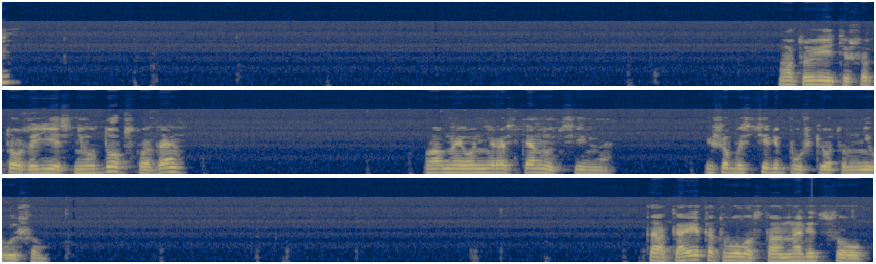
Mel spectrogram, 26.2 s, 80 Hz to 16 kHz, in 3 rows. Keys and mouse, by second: 0.0-1.5 drag, 1.7 middle click, 3.5-6.5 drag, 8.6 click, 10.1 click, 10.8-12.5 drag, 13.0 click, 13.7 click, 14.8-15.8 drag, 16.2-17.3 drag, 17.7 middle click, 19.2-20.2 drag, 20.5 middle click, 22.2 middle click, 23.1 click, 24.1 middle click, 24.8 click, 25.7 middle click.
